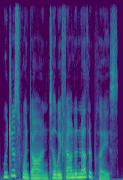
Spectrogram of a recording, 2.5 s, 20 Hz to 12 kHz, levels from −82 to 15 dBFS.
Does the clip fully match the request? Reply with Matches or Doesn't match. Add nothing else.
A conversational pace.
Doesn't match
